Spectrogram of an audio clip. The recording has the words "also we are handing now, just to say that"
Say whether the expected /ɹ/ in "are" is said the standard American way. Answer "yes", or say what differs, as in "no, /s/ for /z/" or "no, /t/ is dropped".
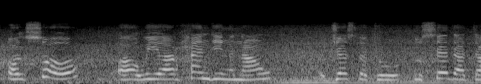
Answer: yes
